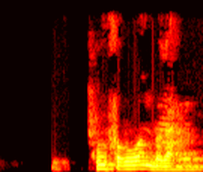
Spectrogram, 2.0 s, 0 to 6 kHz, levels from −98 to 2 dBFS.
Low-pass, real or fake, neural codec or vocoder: 5.4 kHz; real; none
